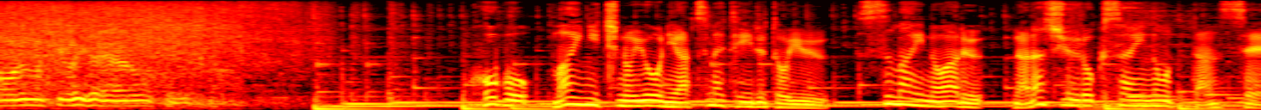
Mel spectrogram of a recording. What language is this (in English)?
Japanese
